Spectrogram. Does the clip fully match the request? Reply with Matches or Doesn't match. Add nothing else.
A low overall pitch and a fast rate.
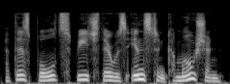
Doesn't match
